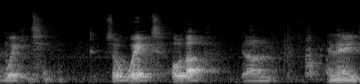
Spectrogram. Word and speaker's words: 等: This one means 等, okay, pronounce 等. What 等 means, D-E-N, let me write it down here too, 等. Third sound.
